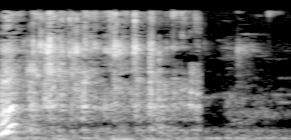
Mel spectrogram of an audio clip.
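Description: Water pouring from a plastic bottle onto dry soya chunks in a steel bowl, a faint splashing patter that stops about one and a half seconds in.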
